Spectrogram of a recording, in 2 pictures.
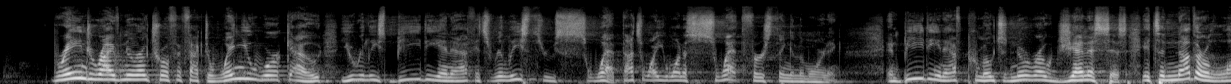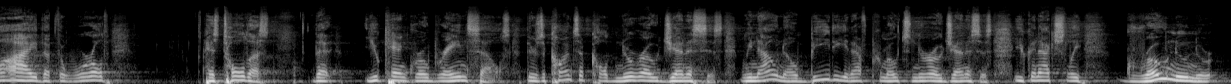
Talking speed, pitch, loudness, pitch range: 150 wpm, 165 Hz, -18 LUFS, 155-195 Hz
